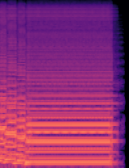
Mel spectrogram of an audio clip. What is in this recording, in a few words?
Secret Battle - Lose; mario party advance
